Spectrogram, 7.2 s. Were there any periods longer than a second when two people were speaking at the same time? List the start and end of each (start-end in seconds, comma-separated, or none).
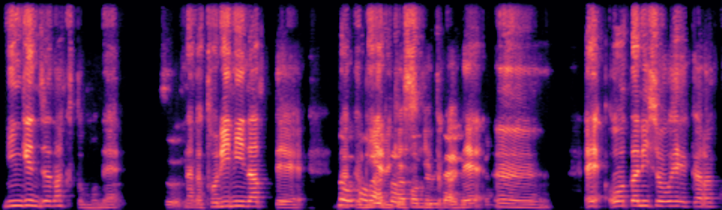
3.4-4.9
